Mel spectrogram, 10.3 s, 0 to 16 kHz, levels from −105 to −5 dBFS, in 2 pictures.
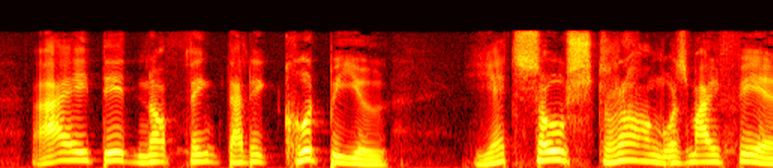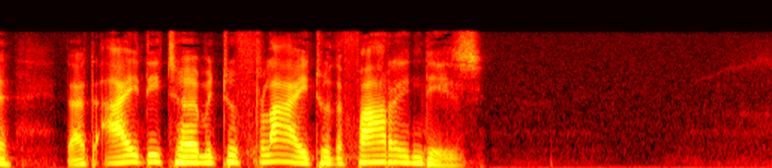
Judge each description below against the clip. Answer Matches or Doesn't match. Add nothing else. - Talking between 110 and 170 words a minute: Matches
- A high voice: Doesn't match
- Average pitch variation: Matches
